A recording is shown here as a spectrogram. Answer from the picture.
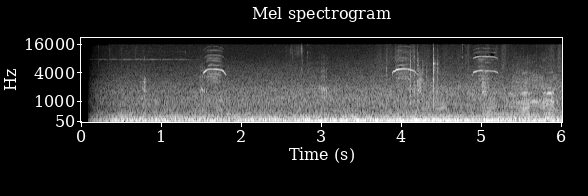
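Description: A bird calling: three short, high, arching squeaks about a second and a half, four and five seconds in, then a run of lower, quicker calls starting near the end. A steady low rumble runs underneath.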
